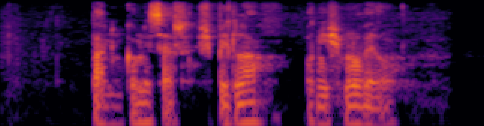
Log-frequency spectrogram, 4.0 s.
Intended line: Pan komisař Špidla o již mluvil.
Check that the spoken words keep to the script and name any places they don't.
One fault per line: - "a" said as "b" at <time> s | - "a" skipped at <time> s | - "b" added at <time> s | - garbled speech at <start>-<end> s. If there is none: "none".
none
